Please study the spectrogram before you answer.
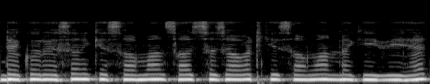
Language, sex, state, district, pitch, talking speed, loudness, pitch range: Hindi, female, Uttar Pradesh, Etah, 225 Hz, 125 wpm, -13 LUFS, 220-230 Hz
